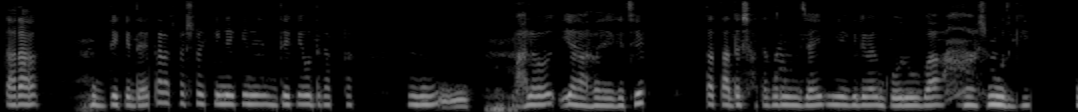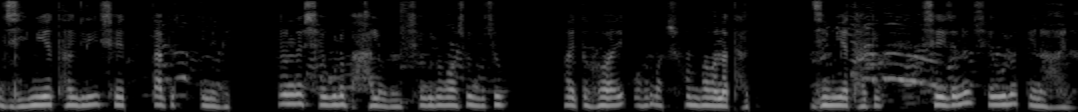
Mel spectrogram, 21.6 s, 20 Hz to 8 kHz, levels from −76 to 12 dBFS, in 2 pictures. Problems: constant background noise, background conversations at intervals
